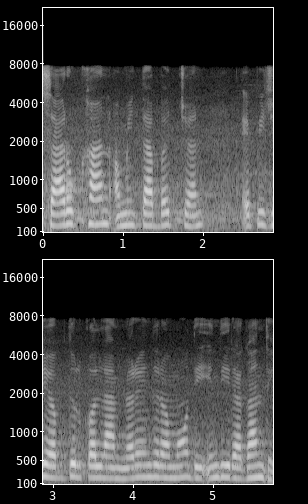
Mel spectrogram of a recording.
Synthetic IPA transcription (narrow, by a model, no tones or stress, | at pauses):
saɾukʰːanəmit̪abət͡ʃən | ḛpid͡ʒeəbd̪ulkəlamnəɾend̪ɾəmod̪iʔind̪iɾaɡãnd̪ʱi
